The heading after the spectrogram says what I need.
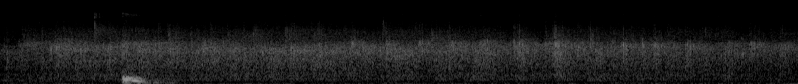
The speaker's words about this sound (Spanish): Le das un aplauso al Señor por eso.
